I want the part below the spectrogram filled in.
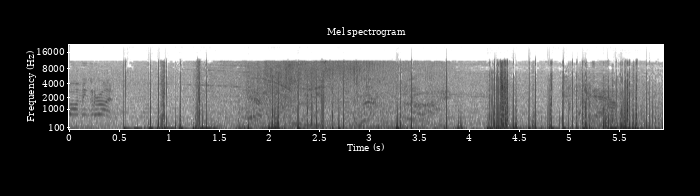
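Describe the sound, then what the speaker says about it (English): Bombs go off one after another during a bombing run in the Spider-Man PS4 video game, giving loud, dense bursts and booms with crackling debris, while voices talk over the action. "Commencing bombing run."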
